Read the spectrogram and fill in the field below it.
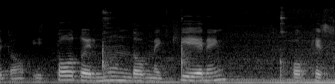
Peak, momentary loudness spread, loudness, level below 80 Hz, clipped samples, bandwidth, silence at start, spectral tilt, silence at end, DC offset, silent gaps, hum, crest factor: -14 dBFS; 11 LU; -30 LUFS; -44 dBFS; under 0.1%; 16.5 kHz; 0 s; -6.5 dB/octave; 0 s; under 0.1%; none; none; 16 dB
